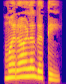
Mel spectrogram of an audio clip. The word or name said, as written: ಮರಾಳಗತಿ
